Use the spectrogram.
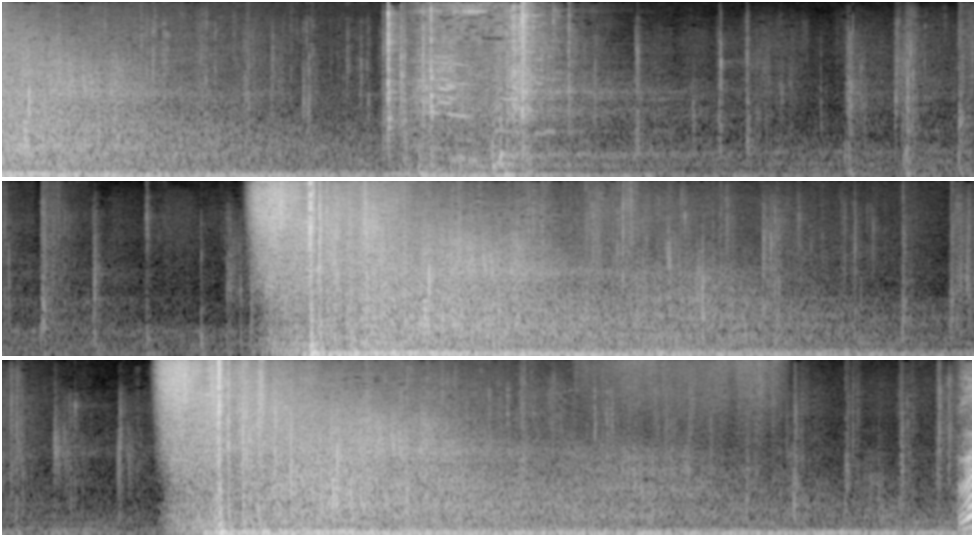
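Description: Three booming blasts from the Confringo curse in Hogwarts Legacy, each a sharp loud hit followed by a long, rumbling decay that fades over several seconds.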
